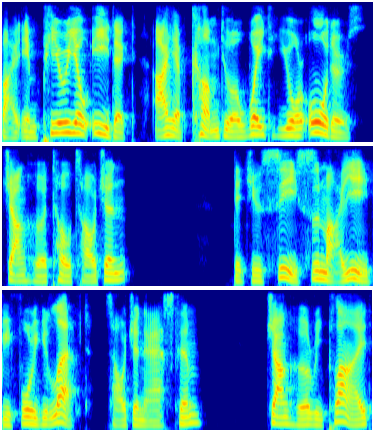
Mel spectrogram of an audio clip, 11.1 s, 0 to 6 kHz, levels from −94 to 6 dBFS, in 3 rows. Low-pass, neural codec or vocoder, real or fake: 5.4 kHz; none; real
